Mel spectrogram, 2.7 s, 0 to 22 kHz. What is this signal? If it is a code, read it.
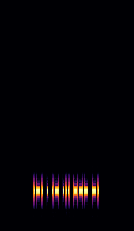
Morse code, heard as a keyed tone, about 41 wpm, 700 Hz. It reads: REASON
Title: Sentences from Top 700 Words - New Word Drill - 45wpm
